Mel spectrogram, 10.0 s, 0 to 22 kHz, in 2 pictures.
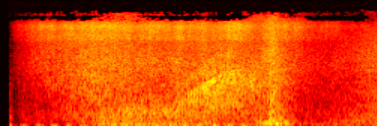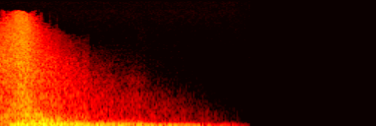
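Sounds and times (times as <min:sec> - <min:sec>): rushing whoosh: 0:00.3 - 0:07.2.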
